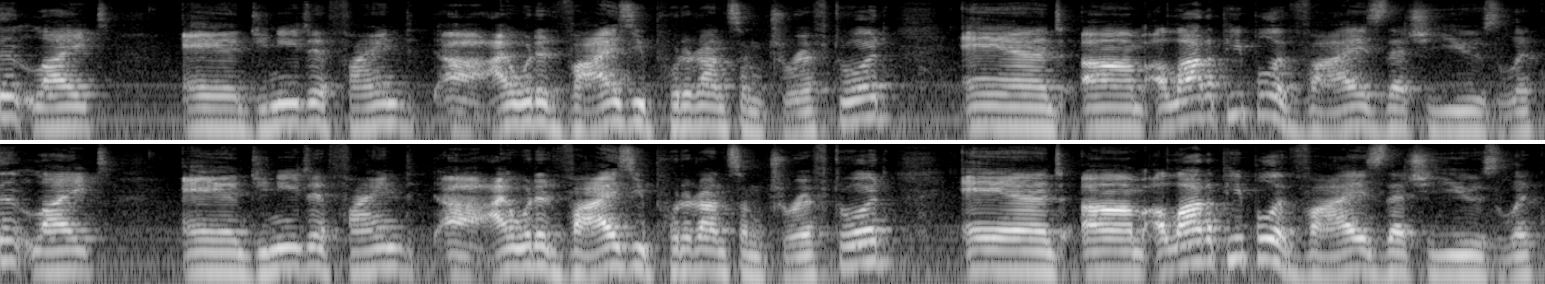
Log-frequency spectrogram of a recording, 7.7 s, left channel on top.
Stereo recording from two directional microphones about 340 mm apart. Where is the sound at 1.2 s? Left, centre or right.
Centre.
